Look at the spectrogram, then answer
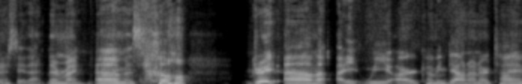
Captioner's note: laughing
